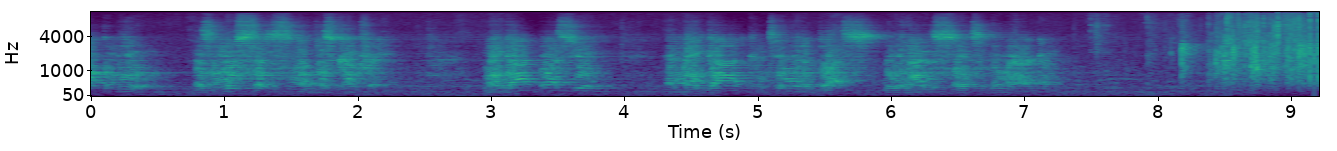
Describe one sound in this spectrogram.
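A man speaks calmly over a loudspeaker.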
